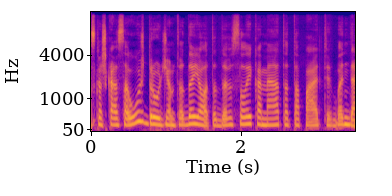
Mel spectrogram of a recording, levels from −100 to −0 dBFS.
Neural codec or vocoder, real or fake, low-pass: autoencoder, 48 kHz, 128 numbers a frame, DAC-VAE, trained on Japanese speech; fake; 14.4 kHz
